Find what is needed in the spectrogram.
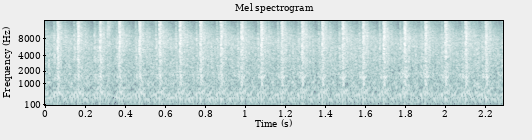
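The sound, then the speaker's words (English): A loud, sustained burst of rapid automatic gunfire that kills two guards, shots cracking in a fast, steady rhythm for about two seconds with no voices over it. “You made me kill those two people.”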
